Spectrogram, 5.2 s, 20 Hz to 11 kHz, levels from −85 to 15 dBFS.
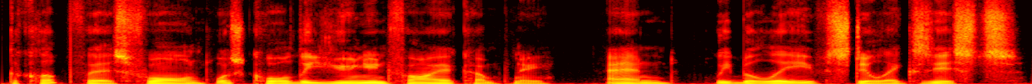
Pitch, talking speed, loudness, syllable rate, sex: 120 Hz, 175 wpm, -17 LUFS, 5.0 syllables/s, male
